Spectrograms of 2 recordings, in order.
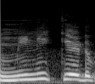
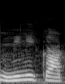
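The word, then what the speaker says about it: মিনিকেট: চালের ভাতটা দাও তো এখন মিনি কেড উচ্চারণ করে একচুয়ালি হচ্ছে মিনি কাট মানে মিনি মানে কি ছোট ছোট করে কাট করা কাটা অর্থাৎ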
